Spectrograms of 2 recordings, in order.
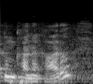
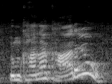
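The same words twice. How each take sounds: First: The pitch falls at the end of the sentence. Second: The pitch rises at the end of the sentence. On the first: It states that the person is eating. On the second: It asks whether the person is eating.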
